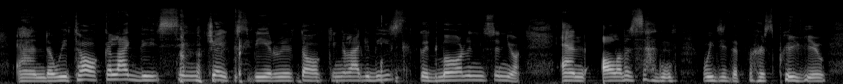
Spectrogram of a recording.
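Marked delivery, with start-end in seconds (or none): 0.6-5.2 coached, put-on stage Italian accent. An actor shows how the cast was coached to talk in a Shakespeare play: Italian accent. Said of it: "coached in Italian dialects".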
